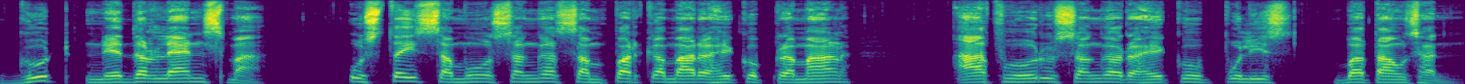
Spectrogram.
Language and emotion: Nepali, neutral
